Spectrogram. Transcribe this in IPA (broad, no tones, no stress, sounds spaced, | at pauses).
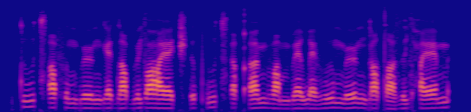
t u t͡sʼ ɑ f ə m b ə˞ ŋ ɡ æ d ɑ b ə˞ lʲ ʕ æ t͡ʃʼ ə pʼ u t͡sʼ ə qʼ ə˞ m v ɑ m b æ w æ v ʊ m ə˞ ŋ ɡ u tˤ ʊ z ʊ lʲ ħ æ m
